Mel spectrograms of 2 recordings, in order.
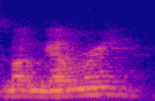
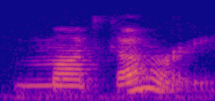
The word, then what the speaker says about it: Montgomery: It's about how you pronounce Montgomery. The way I pronounce Montgomery? You might want to try saying Montgomery. Montgomery. Montgomery. Montgomery. No, it's 3 syllables, not 4.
